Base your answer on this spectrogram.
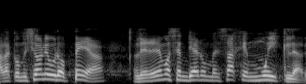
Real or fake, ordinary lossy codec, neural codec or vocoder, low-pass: fake; none; autoencoder, 48 kHz, 32 numbers a frame, DAC-VAE, trained on Japanese speech; 5.4 kHz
